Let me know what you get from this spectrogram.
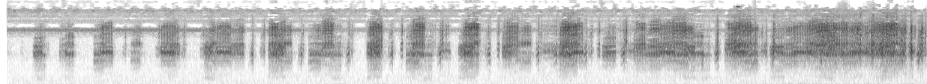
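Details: Frogs croaking by the waterside in a wetland chorus: short broadband pulsed croaks repeated roughly every second, building into a dense overlapping chorus toward the end; a steady high insect-like tone runs beneath.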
